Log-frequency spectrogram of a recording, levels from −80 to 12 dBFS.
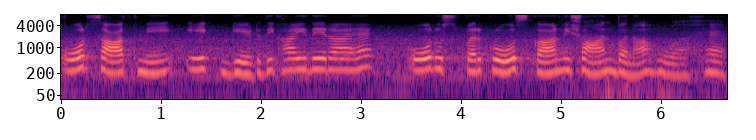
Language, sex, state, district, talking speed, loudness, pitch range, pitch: Hindi, female, Punjab, Pathankot, 160 wpm, -17 LUFS, 210-255 Hz, 230 Hz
